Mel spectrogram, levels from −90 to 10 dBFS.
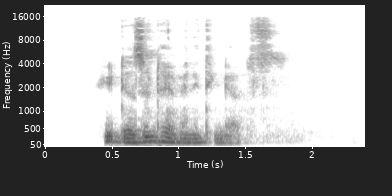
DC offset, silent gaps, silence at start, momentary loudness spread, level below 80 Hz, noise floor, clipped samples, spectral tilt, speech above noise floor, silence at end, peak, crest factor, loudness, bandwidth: under 0.1%; none; 0.4 s; 12 LU; -64 dBFS; -79 dBFS; under 0.1%; -5 dB/octave; 47 dB; 0.65 s; -16 dBFS; 18 dB; -33 LUFS; 16 kHz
